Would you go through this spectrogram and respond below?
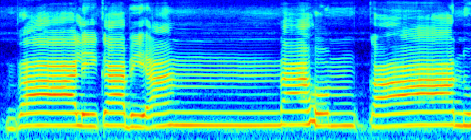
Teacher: بأنہم، ذالک بأنہم کانوا، کاف پہ زبر اور ساتھ میں الف، تو یہ الف مدہ ہو گیا۔ کاف کی آواز کو ہم ایک الف کے برابر کھینچیں گے۔ آگے نون پہ پیش اور واو ساکن، تو یہ واو مدہ ہو گیا ہے۔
